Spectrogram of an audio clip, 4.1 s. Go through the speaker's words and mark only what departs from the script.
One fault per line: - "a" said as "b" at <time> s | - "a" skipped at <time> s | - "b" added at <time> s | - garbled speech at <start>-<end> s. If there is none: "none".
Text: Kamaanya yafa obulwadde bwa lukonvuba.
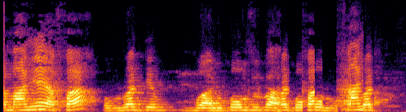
- garbled speech at 2.8-3.7 s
